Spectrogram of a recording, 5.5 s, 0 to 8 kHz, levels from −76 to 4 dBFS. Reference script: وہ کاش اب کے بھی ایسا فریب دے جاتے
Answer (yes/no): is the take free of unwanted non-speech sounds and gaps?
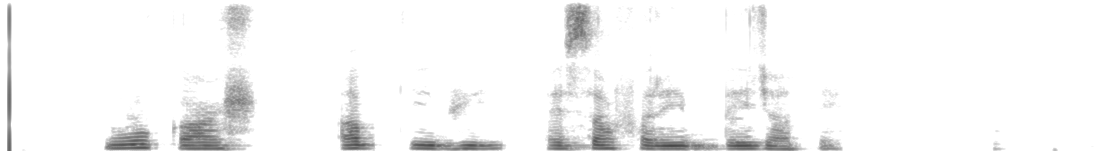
yes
